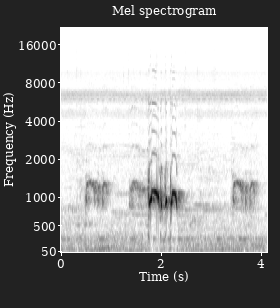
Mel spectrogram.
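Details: Loud-voiced local zebra dove singing as a lure to set other zebra doves calling: mellow cooing phrases around one brief louder burst of quick, rolling coo notes, with a low rumble and a thin high whine behind.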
